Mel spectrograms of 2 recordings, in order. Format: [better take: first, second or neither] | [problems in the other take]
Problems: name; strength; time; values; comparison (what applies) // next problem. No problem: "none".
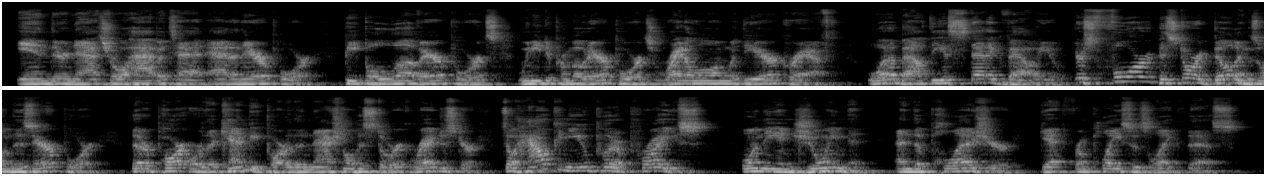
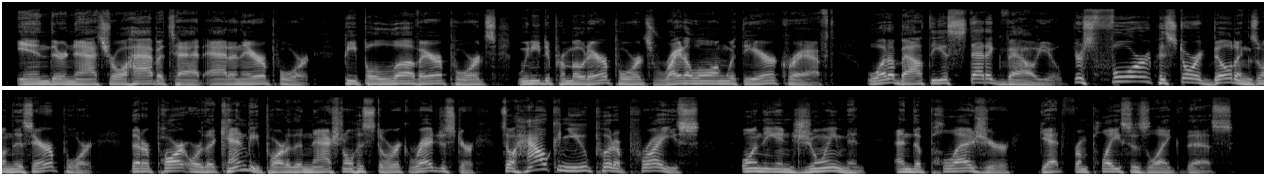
second | room echo; slight; dies away in 0.4 s // off-mic speech; far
